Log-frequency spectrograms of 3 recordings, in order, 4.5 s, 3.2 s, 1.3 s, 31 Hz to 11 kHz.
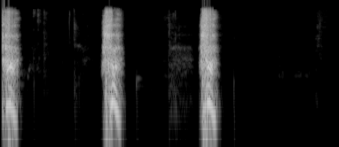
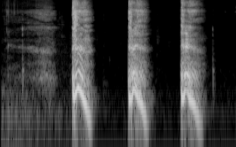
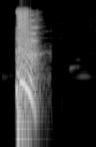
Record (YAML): exhalation_length: 4.5 s
exhalation_amplitude: 32768
exhalation_signal_mean_std_ratio: 0.3
three_cough_length: 3.2 s
three_cough_amplitude: 32768
three_cough_signal_mean_std_ratio: 0.4
cough_length: 1.3 s
cough_amplitude: 32768
cough_signal_mean_std_ratio: 0.41
survey_phase: beta (2021-08-13 to 2022-03-07)
age: 45-64
gender: Male
wearing_mask: 'No'
symptom_cough_any: true
symptom_sore_throat: true
symptom_headache: true
smoker_status: Never smoked
respiratory_condition_asthma: true
respiratory_condition_other: false
recruitment_source: REACT
submission_delay: 3 days
covid_test_result: Negative
covid_test_method: RT-qPCR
